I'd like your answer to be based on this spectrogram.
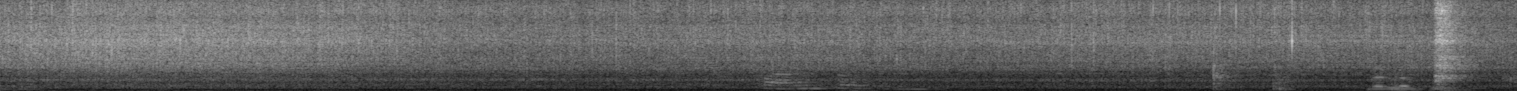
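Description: Onions and masala frying in a pan while being stirred, a steady close sizzle with a few metallic scrapes and clinks toward the end; a voice speaks briefly partway through.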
